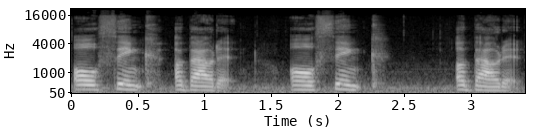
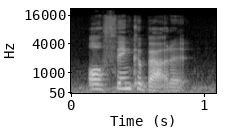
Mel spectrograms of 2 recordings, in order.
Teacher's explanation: we lightly release the k but we want to do it right into the next word which begins with a vowel to connect so we don't want all think about it i'll think about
